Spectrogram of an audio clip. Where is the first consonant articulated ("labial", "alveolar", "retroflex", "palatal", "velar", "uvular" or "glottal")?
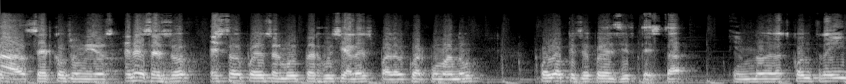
alveolar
